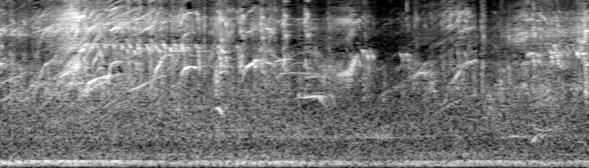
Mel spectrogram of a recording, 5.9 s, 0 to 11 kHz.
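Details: Blackbirds massed at a Dallas Wal-Mart on Halloween 2022 keep up a dense chatter of short chirps and upslurred whistles, with a constant low rumble of traffic beneath.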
